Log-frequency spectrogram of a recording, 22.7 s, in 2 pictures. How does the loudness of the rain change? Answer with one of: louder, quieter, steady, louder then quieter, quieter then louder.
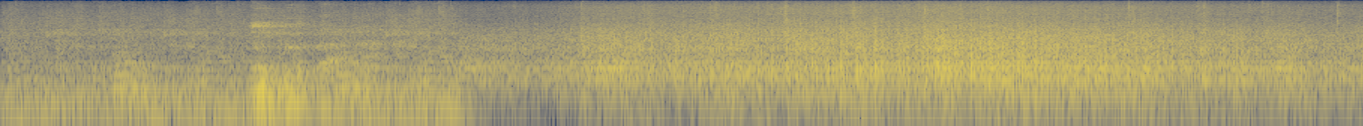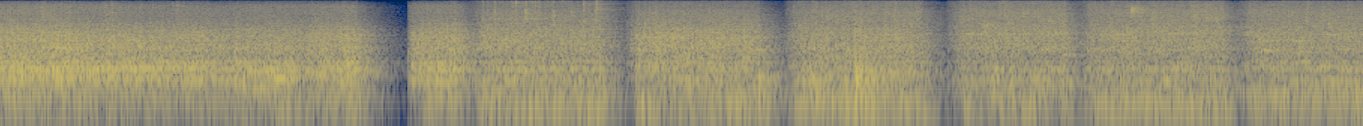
louder then quieter.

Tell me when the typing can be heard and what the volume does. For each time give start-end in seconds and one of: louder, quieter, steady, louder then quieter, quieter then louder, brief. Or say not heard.
not heard.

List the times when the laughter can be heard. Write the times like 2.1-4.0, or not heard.
2.0-3.4.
